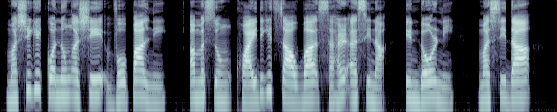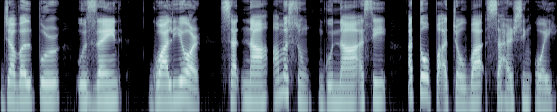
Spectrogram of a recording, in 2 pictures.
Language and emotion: Manipuri, neutral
